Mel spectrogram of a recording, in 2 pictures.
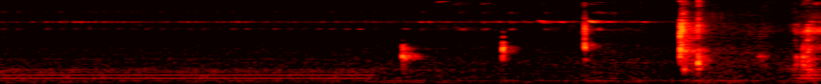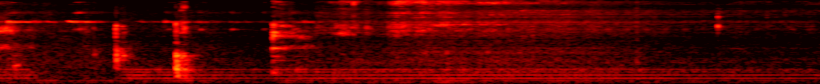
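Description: Faint hum of an electric potter's wheel motor, which cuts out about two seconds in and comes back about five seconds in. In the gap there are several light clicks and clinks.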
